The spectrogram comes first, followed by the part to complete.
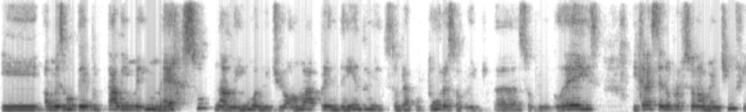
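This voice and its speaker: A woman with a fairly high pitch speaks at a moderate pace, her intonation fairly even while her loudness swings widely. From Brazil, Salvador, Bahia (Northeast). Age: 30s. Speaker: former au pair, interviewee. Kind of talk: interview. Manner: hesitant, many fillers.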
